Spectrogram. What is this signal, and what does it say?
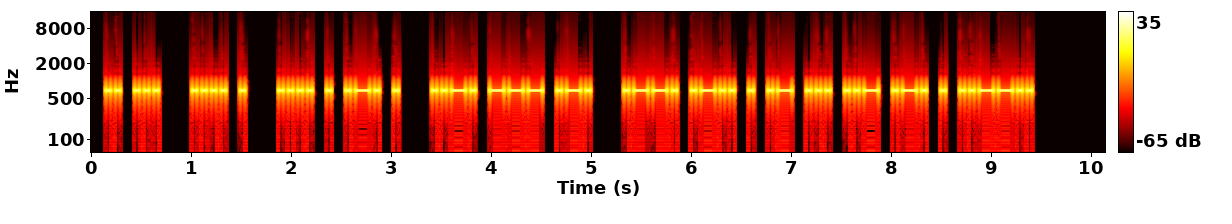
Morse code, heard as a keyed tone, about 25 wpm, 700 Hz. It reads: IS HE HERE FOR PLEASURE?
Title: Sentences from Top 1600 Words 25wpm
